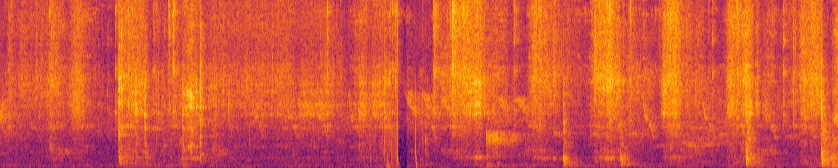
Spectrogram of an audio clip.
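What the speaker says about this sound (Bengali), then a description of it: "সিমুইটা ভেজে নেওয়া হচ্ছে ঘিয়ের মধ্যে দিয়ে" Vermicelli frying in ghee in a pan, a quiet sizzle broken by scraping stirs and occasional clinks of a utensil against the pan.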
